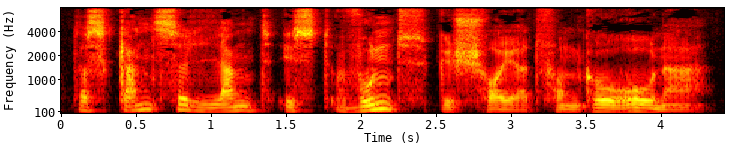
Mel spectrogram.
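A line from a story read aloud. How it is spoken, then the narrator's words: Plain. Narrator (German): sagt Jens Spahn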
